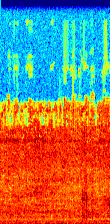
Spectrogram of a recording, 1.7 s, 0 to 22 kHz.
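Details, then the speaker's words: 3.2 L V6 with 130,000 miles, rebuilt salvage vehicle with new radiator and condenser, no dash lights: soft, low, steady idle hum with no ticks or knocks; runs very quietly. "motor runs very quiet is it it is a 3.2 L V6"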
